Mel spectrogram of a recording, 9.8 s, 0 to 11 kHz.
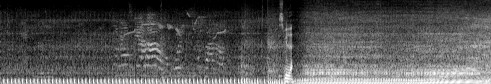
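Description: Lambretta X250 scooter idling with a steady pulsing engine beat, then revving and pulling away on a village road, engine note rising and holding loud and close; someone speaks briefly over it.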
